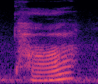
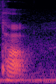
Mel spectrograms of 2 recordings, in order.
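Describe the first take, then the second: First: It is said with the second tone. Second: It is said with no tone at all. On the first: "And second is" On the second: "it's basically no tone"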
